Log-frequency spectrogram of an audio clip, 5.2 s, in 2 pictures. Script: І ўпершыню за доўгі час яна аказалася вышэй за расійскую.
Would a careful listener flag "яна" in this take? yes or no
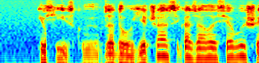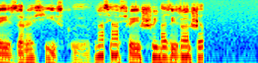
yes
